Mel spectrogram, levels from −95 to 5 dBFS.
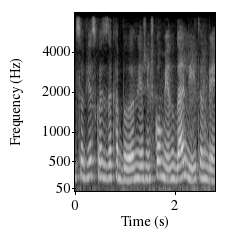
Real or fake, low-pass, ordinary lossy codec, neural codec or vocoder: fake; 7.2 kHz; none; vocoder, 44.1 kHz, 128 mel bands, Pupu-Vocoder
